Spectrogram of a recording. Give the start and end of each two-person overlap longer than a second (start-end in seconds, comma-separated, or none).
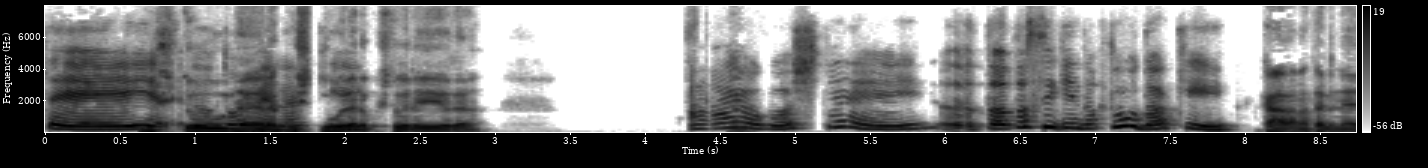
0.6-2.2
